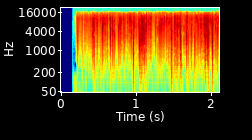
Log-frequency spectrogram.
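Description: Vinyl record surface noise: a stylus riding the groove gives a dense, irregular crackle of pops and clicks over a hiss, starting about a fifth of a second in.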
